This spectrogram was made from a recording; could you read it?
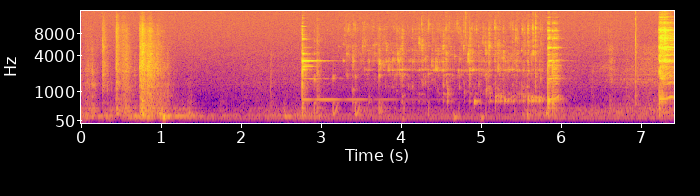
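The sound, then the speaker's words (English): Red wine chosen by a friend at Henry & Son pours into a glass with a soft, steady gurgle lasting a few seconds, marked by a light glassy clink and ring at its start and a few quiet knocks around it. No one speaks. “Pour yourself some. I am going to, so you got to not look.”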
